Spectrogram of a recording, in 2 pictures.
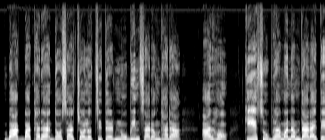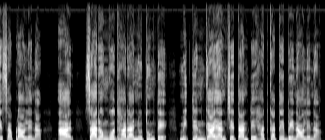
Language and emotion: Santali, neutral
